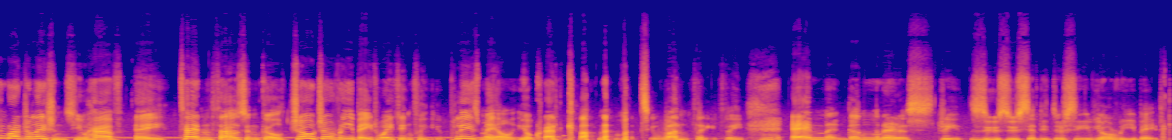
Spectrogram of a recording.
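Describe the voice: A man's put-on, robotic character voice, high-pitched for a man, with very wide pitch swings and a moderate pace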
